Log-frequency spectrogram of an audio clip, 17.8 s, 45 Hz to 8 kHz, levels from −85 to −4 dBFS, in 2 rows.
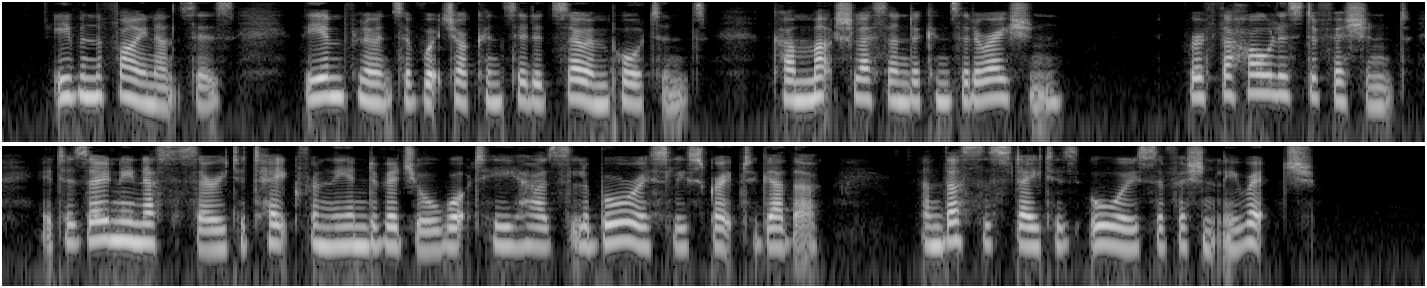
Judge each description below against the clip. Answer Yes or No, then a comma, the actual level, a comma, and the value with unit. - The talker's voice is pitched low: No, high, 205 Hz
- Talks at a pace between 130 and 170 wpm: Yes, average, 155 wpm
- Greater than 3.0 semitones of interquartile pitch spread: No, average, 2.7 semitones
